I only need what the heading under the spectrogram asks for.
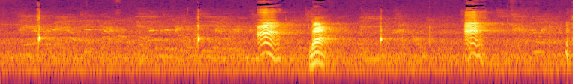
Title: Baby hiccups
